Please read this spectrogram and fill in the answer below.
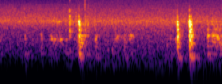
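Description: Close handling noise of a small nail polish bottle and rubber band: a few small clicks and taps, one just under a second in and a louder double click near the end.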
